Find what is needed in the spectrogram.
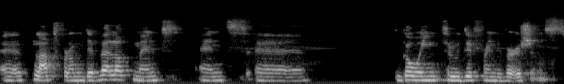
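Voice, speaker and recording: A woman with a dark, mellow, somewhat breathy voice at medium pitch speaks in a flat monotone at a very slow pace, pausing long and often. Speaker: startup entrepreneur and guest lecturer. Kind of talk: lecture.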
